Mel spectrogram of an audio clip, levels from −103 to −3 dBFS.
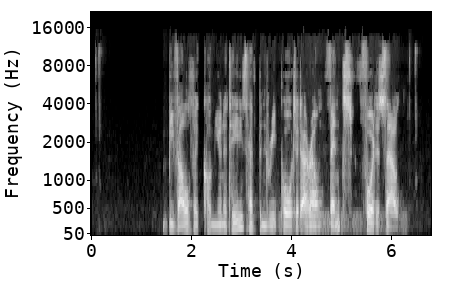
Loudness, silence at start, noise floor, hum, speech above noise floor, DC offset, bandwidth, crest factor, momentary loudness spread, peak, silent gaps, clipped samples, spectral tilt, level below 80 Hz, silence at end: -18 LUFS; 0.15 s; -81 dBFS; none; 63 dB; under 0.1%; 13.5 kHz; 18 dB; 12 LU; 0 dBFS; none; under 0.1%; -2.5 dB/octave; -66 dBFS; 0.65 s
